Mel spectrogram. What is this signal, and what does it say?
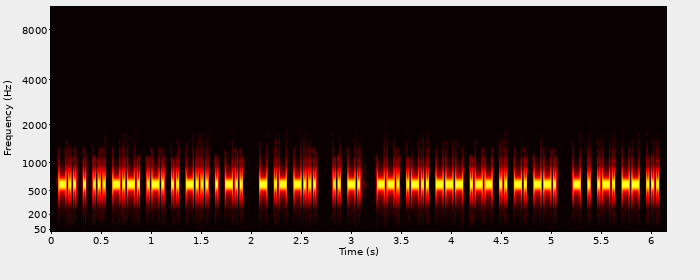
Morse code, heard as a keyed tone, about 50 wpm, 600 Hz. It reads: DESCRIBED TAB IN GLOWING TERMS
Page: Never 49wpm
